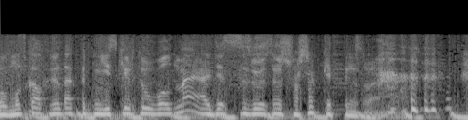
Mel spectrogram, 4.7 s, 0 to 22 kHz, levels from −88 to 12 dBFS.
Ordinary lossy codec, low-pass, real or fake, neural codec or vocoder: none; none; real; none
